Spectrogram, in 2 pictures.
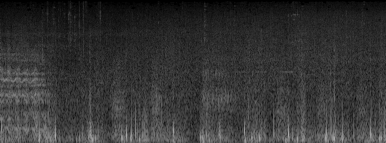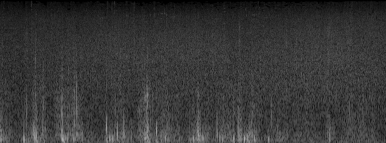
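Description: A horse's hooves thud steadily on soft ground at a gallop.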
